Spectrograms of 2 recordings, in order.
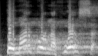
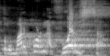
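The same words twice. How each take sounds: First: Tomar por la fuerza hammered louder, fuerza rising; emphatic repeat. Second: Said in the usual way. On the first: Shown as a demonstration. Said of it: "se traduce como tomar por la fuerza".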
